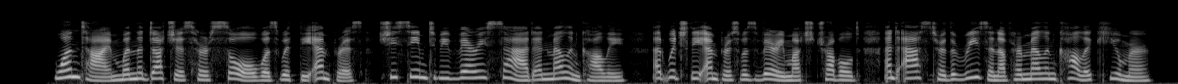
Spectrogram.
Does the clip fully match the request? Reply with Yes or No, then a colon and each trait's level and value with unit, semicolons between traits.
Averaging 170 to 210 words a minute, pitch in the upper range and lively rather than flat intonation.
Yes: average, 185 wpm; high, 230 Hz; wide, 6.3 semitones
